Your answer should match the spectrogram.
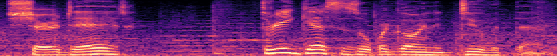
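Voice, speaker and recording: A confident, brash pirate strategist from a video game cutscene. His voice sits a little high for a man and he talks like someone in command, with music playing behind him. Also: expressive, measured pace. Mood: brash, assured.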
